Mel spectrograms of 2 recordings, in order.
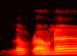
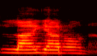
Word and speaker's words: La Llorona: I can't pronounce it. Lorona or It's La Llorona.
